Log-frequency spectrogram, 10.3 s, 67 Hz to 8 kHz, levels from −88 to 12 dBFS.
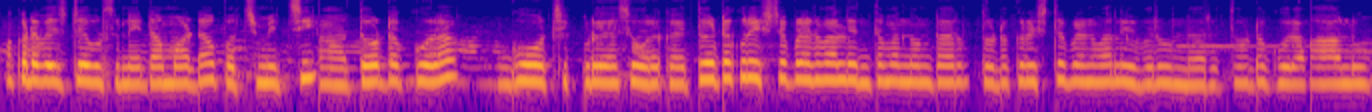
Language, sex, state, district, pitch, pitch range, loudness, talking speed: Telugu, female, Telangana, Karimnagar, 245 Hz, 235-255 Hz, -17 LUFS, 120 wpm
